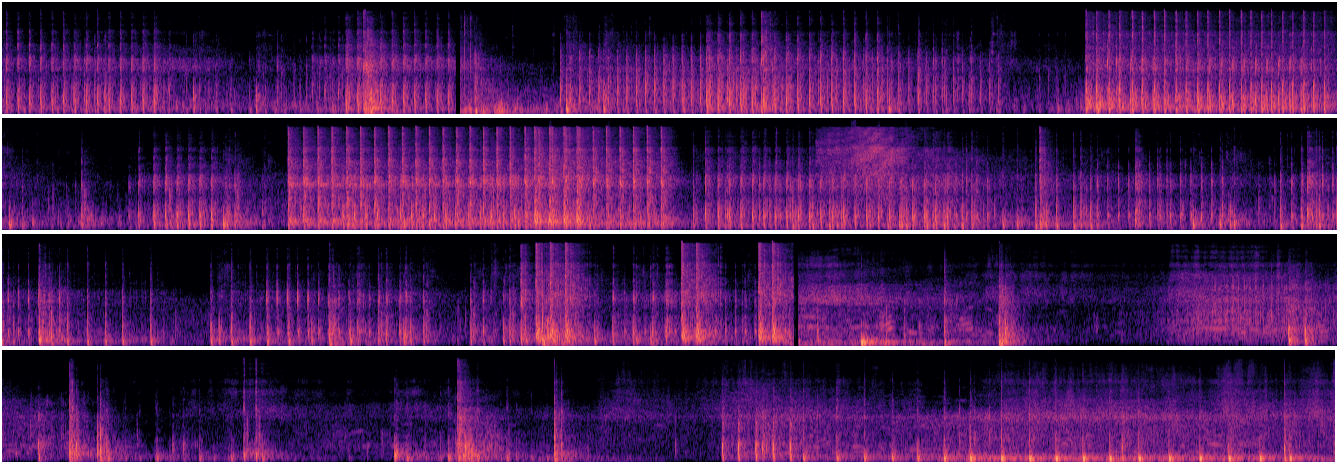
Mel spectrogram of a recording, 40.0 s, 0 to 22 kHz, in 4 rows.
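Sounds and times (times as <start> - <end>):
machine guns firing bursts: 0.0 - 3.5, 4.2 - 7.4, 8.1 - 10.2, 11.0 - 20.9, 21.6 - 26.2, 28.8 - 30.8, 35.4 - 40.0.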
